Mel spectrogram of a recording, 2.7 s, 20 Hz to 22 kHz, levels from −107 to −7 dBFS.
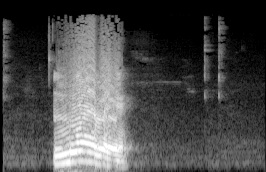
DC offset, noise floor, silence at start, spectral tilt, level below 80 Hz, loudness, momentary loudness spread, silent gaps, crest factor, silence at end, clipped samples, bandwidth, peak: under 0.1%; -63 dBFS; 0.55 s; -5 dB/octave; -54 dBFS; -8 LUFS; 12 LU; none; 12 dB; 1.4 s; under 0.1%; 16 kHz; 0 dBFS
